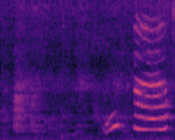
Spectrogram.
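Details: A pet parrot talking: a brief faint upslurred syllable, then a steady, richly harmonic nasal note lasting about a third of a second, in a quiet indoor setting.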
